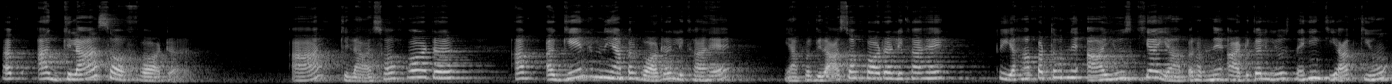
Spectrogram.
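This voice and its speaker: A woman teaching an English grammar lesson to a school class, explaining step by step and repeating example words slowly. She asks questions and answers them herself. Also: high-pitched, expressive, a little mellow, echoey room.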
